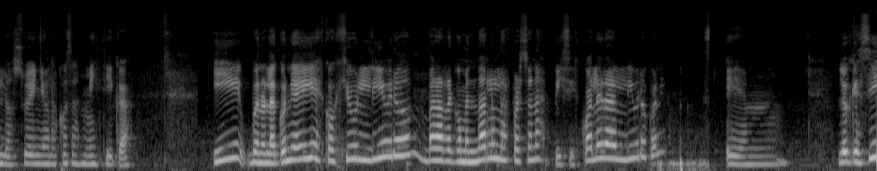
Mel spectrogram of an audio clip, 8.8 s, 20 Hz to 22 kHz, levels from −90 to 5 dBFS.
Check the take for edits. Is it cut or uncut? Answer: cut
